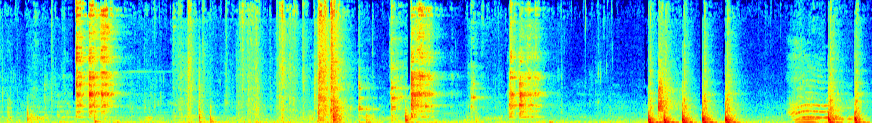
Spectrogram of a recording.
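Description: Squid stew (caldeirada de lulas) stirred in a pot, giving repeated close knocks and clinks of a utensil against metal in irregular bursts, with quieter gaps between.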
